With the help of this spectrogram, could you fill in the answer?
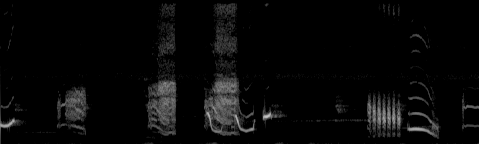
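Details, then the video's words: Young wild sirtu from the forest, sound used to lure wild birds: scattered buzzy bursts mixed with clear looping whistles and a rapid trilled rattle, separated by short silences. "suara sirtu muda hutan ini suara ampuh pancingan"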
